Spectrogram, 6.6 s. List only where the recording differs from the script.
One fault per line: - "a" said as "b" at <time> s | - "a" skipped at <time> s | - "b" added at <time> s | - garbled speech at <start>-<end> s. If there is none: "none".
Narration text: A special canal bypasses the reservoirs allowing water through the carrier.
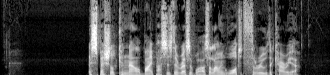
none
